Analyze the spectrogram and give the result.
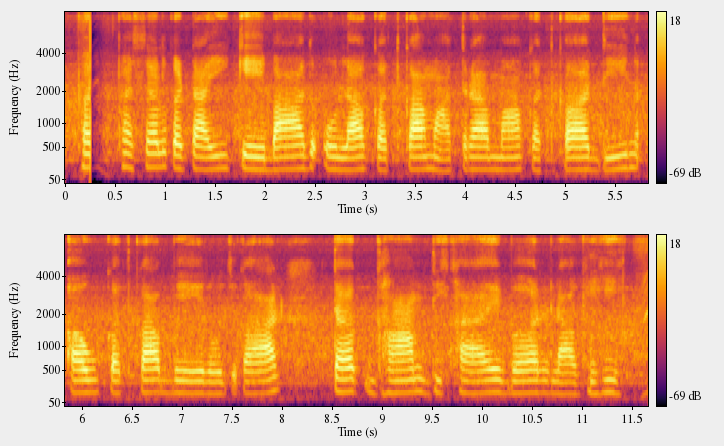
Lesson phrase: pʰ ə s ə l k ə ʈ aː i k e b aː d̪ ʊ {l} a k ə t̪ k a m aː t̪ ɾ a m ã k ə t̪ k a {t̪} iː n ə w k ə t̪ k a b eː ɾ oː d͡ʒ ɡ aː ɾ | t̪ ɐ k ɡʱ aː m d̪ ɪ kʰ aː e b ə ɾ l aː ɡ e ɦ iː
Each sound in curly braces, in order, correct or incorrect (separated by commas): correct, incorrect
